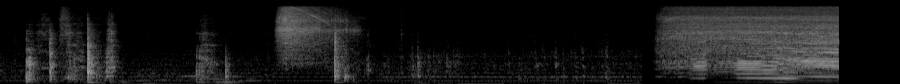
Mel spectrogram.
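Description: Metal clicks and knocks of bar clamps being set on a plywood board, with a short scrape about three seconds in. Near the end a Stanley corded jigsaw starts up, its motor rising in pitch, runs steadily for about two seconds and stops suddenly.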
